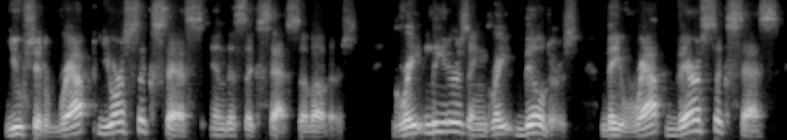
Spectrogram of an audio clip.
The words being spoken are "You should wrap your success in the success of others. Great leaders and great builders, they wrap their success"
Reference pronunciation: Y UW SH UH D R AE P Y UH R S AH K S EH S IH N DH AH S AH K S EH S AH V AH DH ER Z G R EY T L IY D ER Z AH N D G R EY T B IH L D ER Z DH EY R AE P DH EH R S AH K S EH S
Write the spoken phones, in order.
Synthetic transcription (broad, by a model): Y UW SH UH D R AE P Y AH R S AH K S EH S IH N DH AH S AH K S EH S AH V AH DH ER Z G R EY T L IY D ER Z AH N G R EY T B IH L D ER Z DH EY R AE P DH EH R S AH K S EH S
